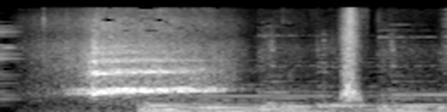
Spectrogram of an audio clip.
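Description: A brief noisy cartoon sound effect with a whistling tone, lasting about half a second, like a skid. Background music chords come in after it, and there is a sharp click near the end.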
